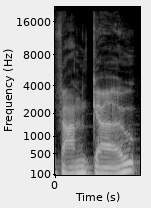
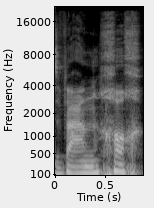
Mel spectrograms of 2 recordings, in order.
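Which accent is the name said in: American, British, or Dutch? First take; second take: American; Dutch. First: The name is said the American way. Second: The name is said the Dutch way. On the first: "American people say Van Gogh" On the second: "Dutch people pronounce it as Van Gogh"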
